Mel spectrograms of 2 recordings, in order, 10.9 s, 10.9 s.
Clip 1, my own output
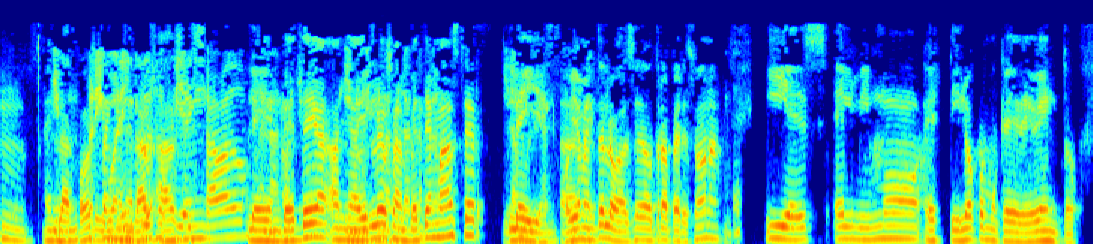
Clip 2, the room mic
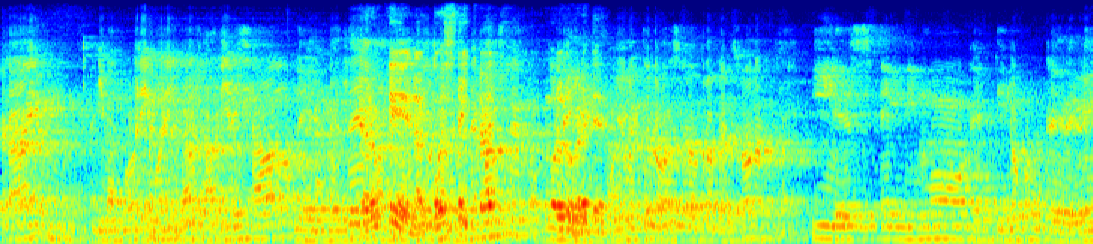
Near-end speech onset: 3.5 s

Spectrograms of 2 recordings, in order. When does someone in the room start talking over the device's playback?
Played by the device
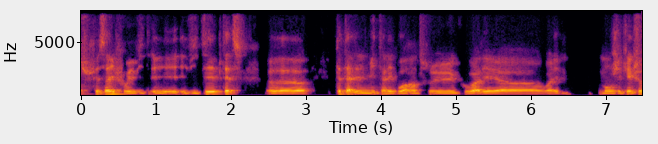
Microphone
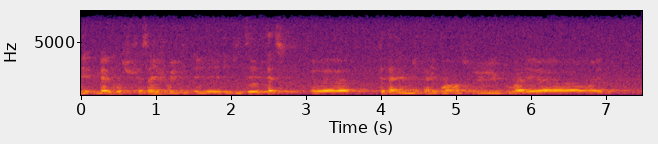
none

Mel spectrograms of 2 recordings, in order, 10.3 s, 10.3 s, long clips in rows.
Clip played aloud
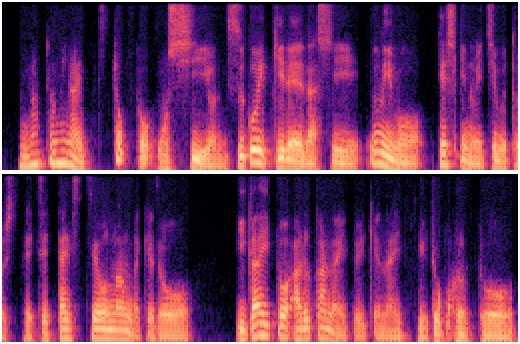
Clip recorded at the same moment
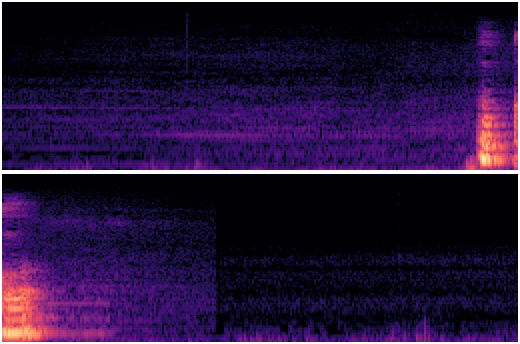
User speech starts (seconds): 4.8 s

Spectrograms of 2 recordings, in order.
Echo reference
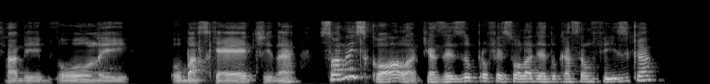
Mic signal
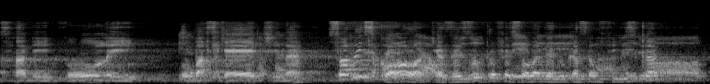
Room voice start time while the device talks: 1.8 s

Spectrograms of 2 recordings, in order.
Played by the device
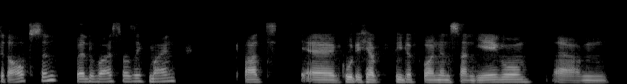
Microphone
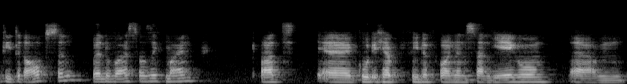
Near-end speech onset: none

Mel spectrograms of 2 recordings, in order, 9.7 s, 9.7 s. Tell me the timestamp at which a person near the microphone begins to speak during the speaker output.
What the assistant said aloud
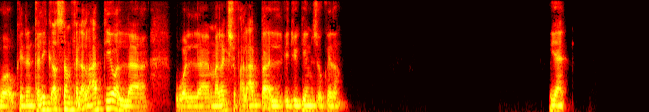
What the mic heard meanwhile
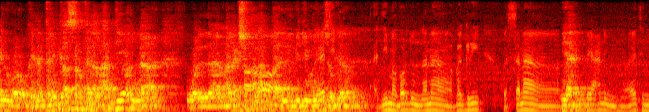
3.6 s

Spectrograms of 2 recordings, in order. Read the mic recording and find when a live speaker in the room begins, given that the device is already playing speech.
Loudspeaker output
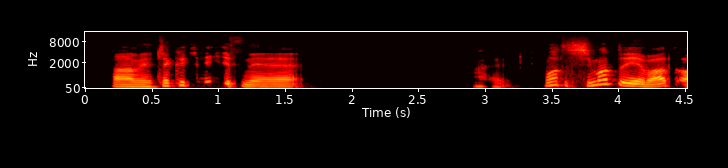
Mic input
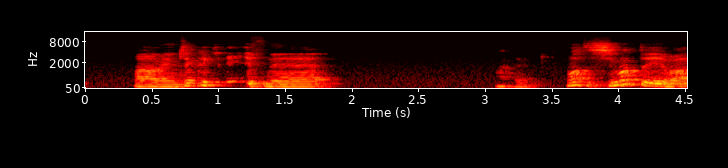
none

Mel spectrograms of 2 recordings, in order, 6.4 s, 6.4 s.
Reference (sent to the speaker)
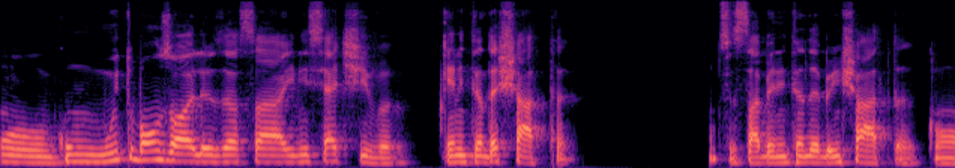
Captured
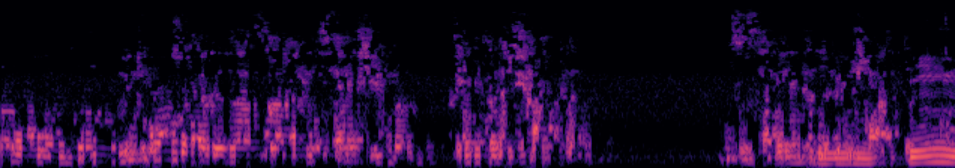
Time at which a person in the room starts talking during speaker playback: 5.4 s

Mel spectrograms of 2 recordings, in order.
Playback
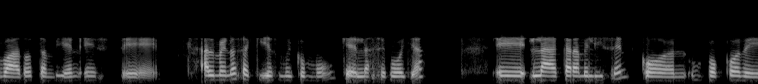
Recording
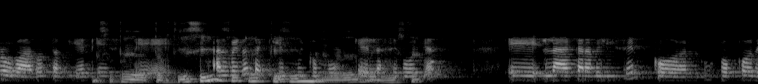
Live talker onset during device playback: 0.9 s

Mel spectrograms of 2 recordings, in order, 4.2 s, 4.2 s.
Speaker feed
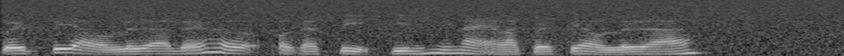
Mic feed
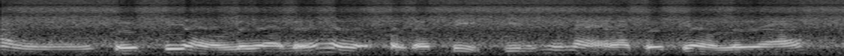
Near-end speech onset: none

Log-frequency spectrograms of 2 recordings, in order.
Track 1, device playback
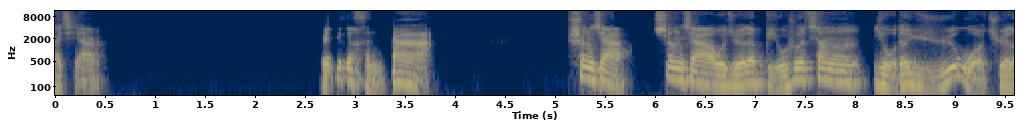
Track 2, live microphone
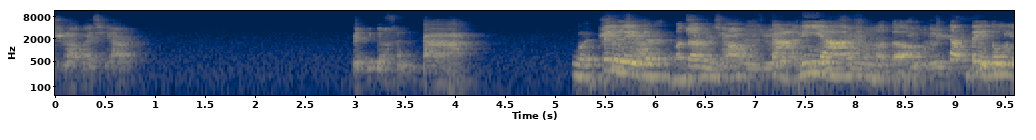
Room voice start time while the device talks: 5.1 s

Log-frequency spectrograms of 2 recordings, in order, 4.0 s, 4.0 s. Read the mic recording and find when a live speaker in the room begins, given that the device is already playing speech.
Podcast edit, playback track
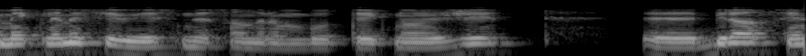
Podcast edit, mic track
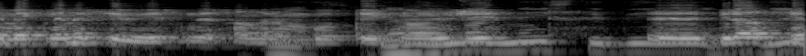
1.3 s

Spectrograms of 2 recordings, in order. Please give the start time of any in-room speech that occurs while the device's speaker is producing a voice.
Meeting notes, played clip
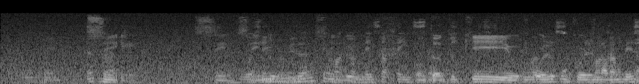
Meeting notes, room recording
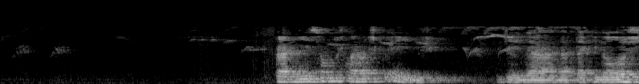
2.7 s

